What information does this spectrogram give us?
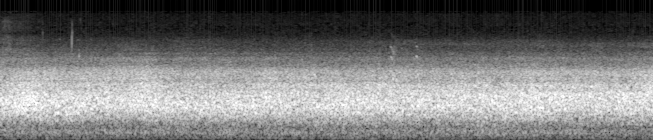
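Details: A constant broadband hiss like distant traffic continues throughout, with no clear animal voice.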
